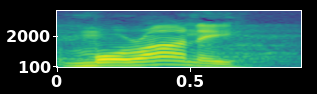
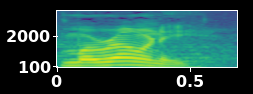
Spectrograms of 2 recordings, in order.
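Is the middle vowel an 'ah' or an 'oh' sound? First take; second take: ah; oh. First: The middle syllable has an 'ah' vowel. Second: The middle syllable has an 'oh' vowel. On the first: This mocks the name by making it sound like 'moron'. "I would say Morani is probably more appropriate" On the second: This is how the name's followers say it. "They say his name is pronounced Moroni"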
